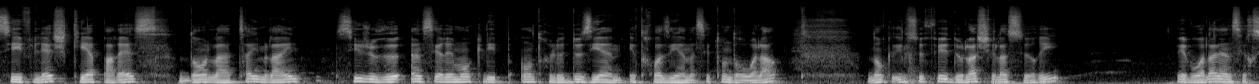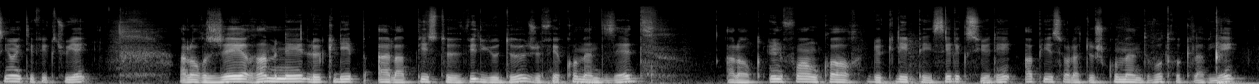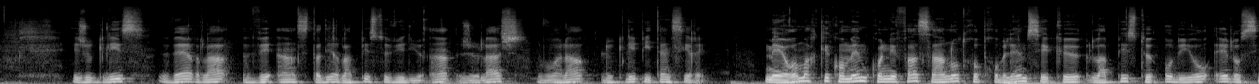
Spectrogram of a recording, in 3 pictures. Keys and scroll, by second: 18.4 super+z.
